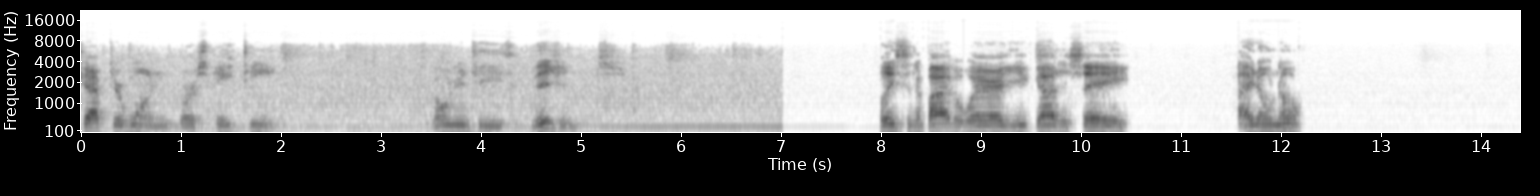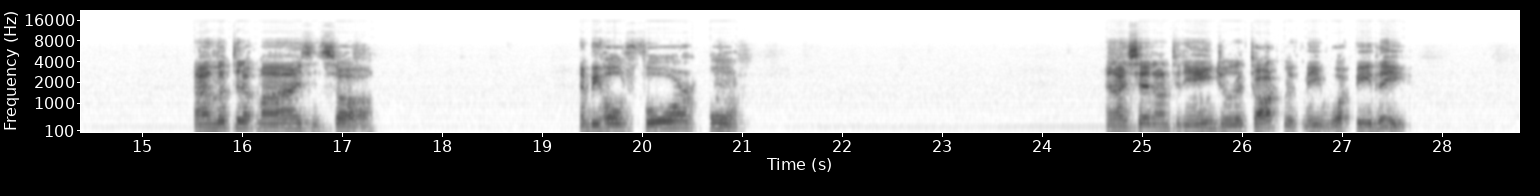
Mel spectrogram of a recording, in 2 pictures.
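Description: A middle-aged man reads aloud calmly into a microphone, in short bursts with pauses.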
